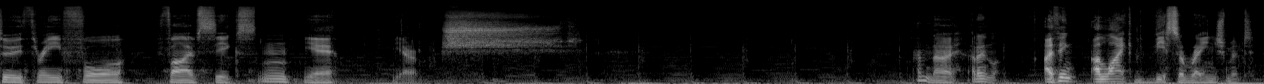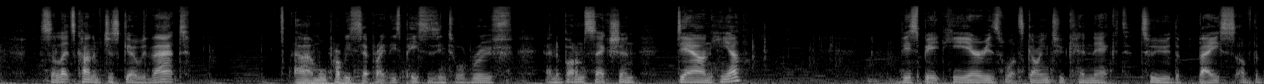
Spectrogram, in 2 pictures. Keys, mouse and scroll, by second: 2.1 middle click, 2.7 shift+middle click, 3.7 middle click, 7.5-8.7 middle drag, 10.0 middle click, 10.8 shift+middle click, 11.3 middle click, 12.7 middle click, 13.0 middle click, 13.5 shift+middle click, 18.3 middle click, 19.0 z, 19.7 Tab, 20.4 z, 20.9 middle click, 21.6 middle click, 22.5 shift+middle click, 24.6-25.0 middle drag, 25.2 Tab.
